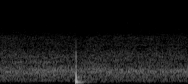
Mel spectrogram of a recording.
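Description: A dart thuds into a dartboard.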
